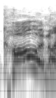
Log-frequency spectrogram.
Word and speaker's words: colonel: It's spelled colonel. – I'm with you. – And it's pronounced colonel.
